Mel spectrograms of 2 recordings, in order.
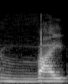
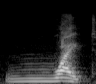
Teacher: it's not Vite with a V it's white with a W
